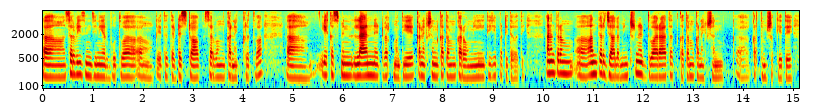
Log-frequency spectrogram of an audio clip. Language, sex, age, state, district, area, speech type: Sanskrit, female, 45-60, Tamil Nadu, Thanjavur, urban, spontaneous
